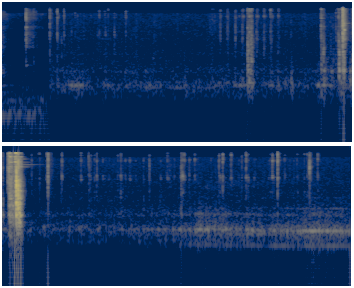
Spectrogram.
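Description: Small metal nuts and washers clinking as they are handled and fitted onto the brass terminal studs of an Albright electric-vehicle contactor: a few light clicks, with the loudest clink about three and a half seconds in.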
